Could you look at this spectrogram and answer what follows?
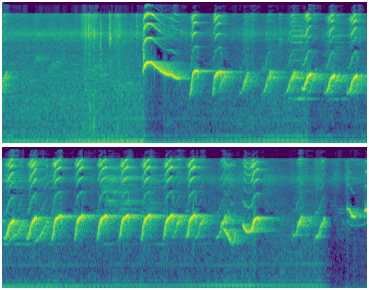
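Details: Common iora (sirtu or cipoh) whistling in song-variation style: after a low hum and noise, a long steady run of about twenty rapid, bright, slurred whistled notes follows, ending in a brief pause and one further note.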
